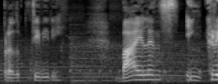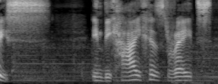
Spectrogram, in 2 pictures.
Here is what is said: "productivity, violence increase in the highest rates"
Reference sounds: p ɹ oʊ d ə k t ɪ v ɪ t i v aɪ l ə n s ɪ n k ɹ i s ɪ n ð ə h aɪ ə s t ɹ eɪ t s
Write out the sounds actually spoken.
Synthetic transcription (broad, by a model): p ɹ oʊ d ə k t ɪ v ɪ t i b aɪ l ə n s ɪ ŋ k ɹ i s ɪ n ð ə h aɪ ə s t ɹ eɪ t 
